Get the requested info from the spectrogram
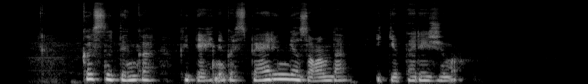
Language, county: Lithuanian, Šiauliai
